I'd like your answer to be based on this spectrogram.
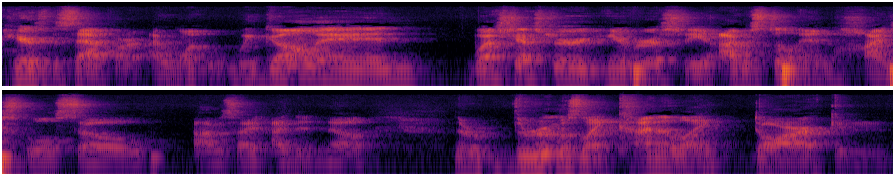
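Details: Stuttering since childhood in an adult man; he had speech lessons from grade school until about high school and says he still sometimes struggles to get words out.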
